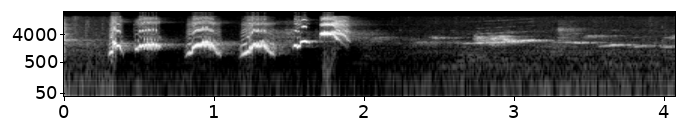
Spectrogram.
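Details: White-rumped shama song used to excite and train captive birds: five or six bright, slurred whistled notes in a quick cluster, followed by softer, thinner whistles trailing off in the background.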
